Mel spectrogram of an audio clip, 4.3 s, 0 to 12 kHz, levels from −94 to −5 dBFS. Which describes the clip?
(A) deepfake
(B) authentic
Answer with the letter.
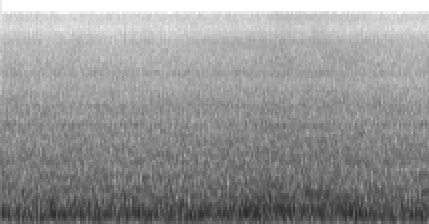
A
